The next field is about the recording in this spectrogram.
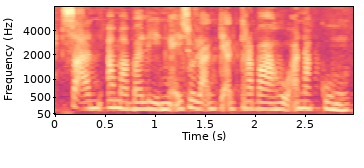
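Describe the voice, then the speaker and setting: A woman's voice: on the low side, steady tone, a little fast, a little mellow, slightly rough. A woman playing a caring, hardworking mother in an amateur Ilocano family drama. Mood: tender, reassuring. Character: caring hardworking mother seeking work abroad. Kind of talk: Ilocano radio-style family drama acting. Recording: distant mic, background noise.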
